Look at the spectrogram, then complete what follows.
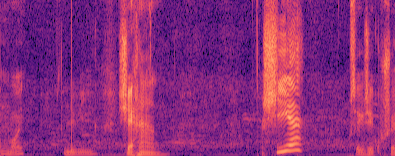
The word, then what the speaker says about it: Sheahan: Prononce ça comment? Shehan, moi. Lui. Shehan. Sheahan?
